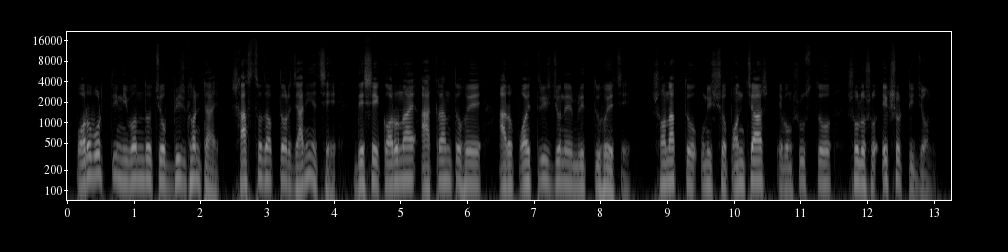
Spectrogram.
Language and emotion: Bengali, neutral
